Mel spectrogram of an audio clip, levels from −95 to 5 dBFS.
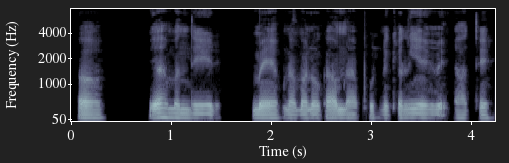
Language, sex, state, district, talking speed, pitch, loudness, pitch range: Hindi, male, Bihar, Lakhisarai, 185 wpm, 105 Hz, -34 LUFS, 105-110 Hz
